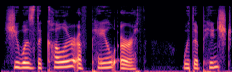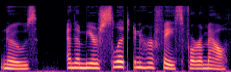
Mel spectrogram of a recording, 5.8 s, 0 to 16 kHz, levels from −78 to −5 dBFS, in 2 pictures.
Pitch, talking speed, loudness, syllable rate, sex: 215 Hz, 220 wpm, -17 LUFS, 5.0 syllables/s, female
